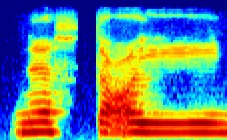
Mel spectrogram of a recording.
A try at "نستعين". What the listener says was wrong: تا نہیں پڑھے. تا زبر ت، تا زبر ت. نہیں پڑھا سیدھا. تا نہیں، تا تا ہلکا سا ٹیڑھا. نستعین. بالکل سیدھا تا پڑھی ہے.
